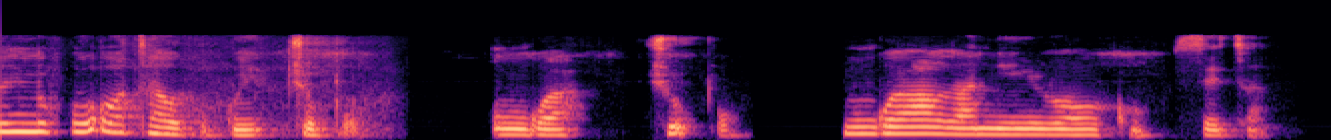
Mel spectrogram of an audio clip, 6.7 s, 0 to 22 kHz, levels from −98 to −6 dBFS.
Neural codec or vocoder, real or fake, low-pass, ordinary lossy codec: codec, 16 kHz, 4 kbps, FunCodec, trained on Chinese and English, 50 frames a second; fake; none; none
